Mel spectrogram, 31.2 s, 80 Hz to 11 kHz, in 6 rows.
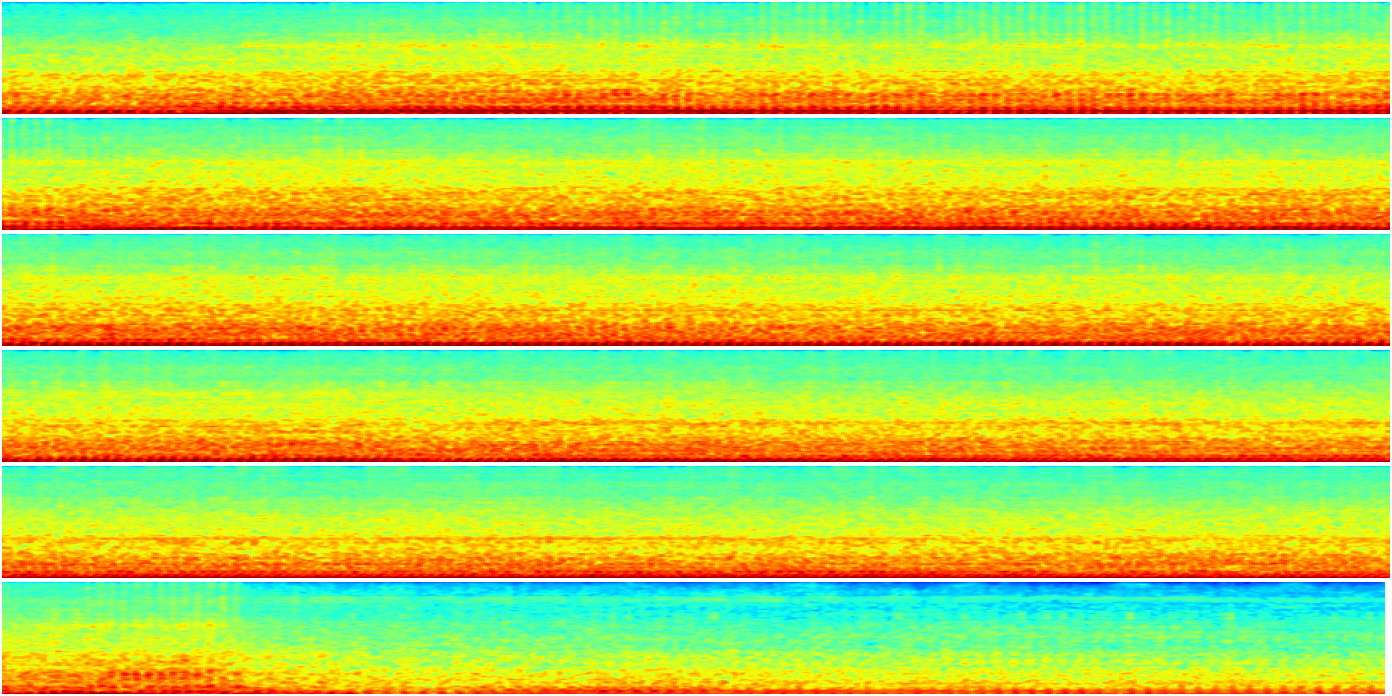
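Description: Mokai motorized kayak's small gasoline engine running steadily under way, its pitch stepping up and down a few times with the throttle. About 27 seconds in it drops lower and quieter.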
